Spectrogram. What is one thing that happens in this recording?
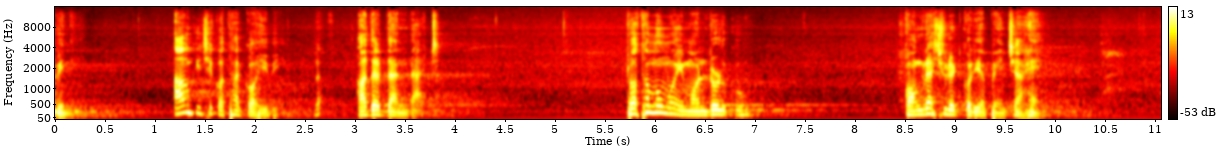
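A middle-aged man speaks into a microphone in short bursts with pauses, heard through loudspeakers in a reverberant space.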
